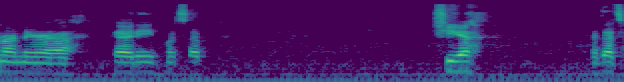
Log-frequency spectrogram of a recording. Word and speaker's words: Chia: hey what's going on there Patti what's up Chia that's how it's pronounced and Wow I haven't seen one of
